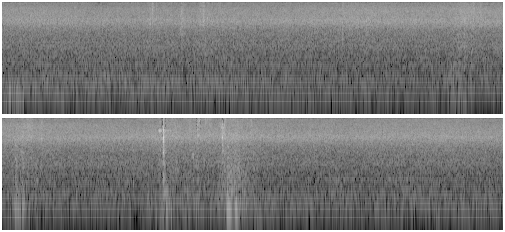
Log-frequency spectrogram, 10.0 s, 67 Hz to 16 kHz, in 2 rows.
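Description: Cabin noise of a Toyota Prado 4WD driving slowly on a rough dirt track: a steady low engine and tyre hum, with a few knocks and rattles as the vehicle jolts over bumps, the loudest about seven seconds in.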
